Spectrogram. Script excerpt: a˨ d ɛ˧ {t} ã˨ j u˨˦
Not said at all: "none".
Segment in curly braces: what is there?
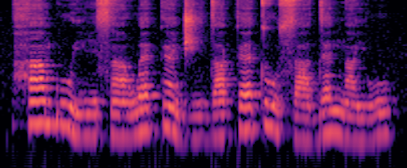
n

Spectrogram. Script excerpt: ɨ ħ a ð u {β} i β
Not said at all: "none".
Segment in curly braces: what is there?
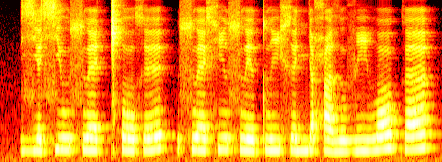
v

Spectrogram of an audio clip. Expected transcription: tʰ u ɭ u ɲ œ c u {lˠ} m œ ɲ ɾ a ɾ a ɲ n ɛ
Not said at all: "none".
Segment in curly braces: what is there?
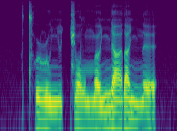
lˠ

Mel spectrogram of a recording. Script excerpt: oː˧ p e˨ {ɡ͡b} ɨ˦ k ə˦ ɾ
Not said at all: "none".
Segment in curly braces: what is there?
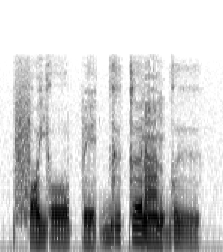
ɡ͡b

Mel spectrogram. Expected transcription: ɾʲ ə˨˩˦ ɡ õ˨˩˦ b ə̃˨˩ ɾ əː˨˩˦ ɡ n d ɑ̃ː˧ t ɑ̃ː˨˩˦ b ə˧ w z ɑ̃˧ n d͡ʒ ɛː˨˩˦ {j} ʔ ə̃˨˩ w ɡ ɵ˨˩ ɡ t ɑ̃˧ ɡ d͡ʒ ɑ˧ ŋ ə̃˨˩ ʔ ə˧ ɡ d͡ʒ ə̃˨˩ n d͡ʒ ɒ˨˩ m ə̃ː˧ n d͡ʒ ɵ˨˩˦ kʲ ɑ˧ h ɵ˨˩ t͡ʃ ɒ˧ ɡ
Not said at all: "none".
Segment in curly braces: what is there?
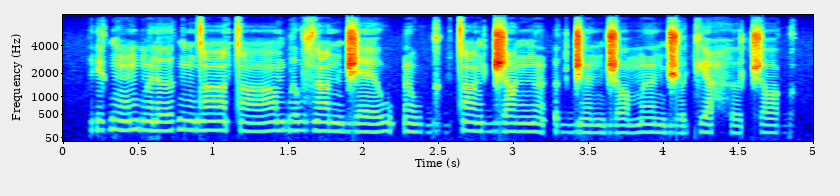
w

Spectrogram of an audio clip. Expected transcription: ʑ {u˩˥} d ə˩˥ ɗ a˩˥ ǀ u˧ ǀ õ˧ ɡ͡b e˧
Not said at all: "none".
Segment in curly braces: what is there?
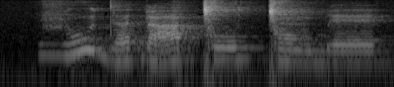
u˧˥˧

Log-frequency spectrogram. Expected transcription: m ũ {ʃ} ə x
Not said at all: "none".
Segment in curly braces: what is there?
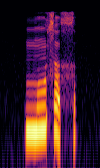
s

